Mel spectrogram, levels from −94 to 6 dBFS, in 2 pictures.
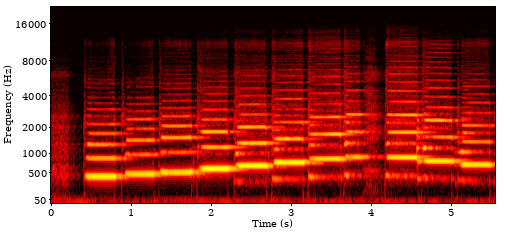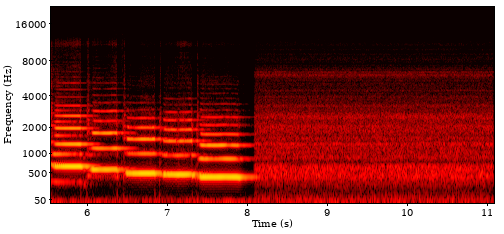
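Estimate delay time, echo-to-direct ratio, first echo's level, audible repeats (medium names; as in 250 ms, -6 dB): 77 ms, -11.0 dB, -12.0 dB, 3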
